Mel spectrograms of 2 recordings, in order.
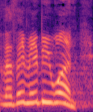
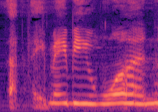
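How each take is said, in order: First: It is said flatly, without strong feeling. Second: It is said with anguish, like crying out. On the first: It is a plain, calm request. The speaker calls it wrong. "It's not like that they may be one" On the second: It is a desperate, heartfelt plea. The speaker calls it right. "he's kind of crying out ... almost in agony"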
